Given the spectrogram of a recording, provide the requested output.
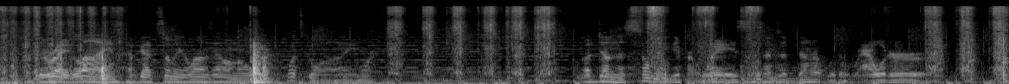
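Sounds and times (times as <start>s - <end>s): hand tool scraping foam: 0.0s - 1.3s, 3.8s - 5.6s, 6.2s - 7.9s, 9.1s - 10.0s.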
